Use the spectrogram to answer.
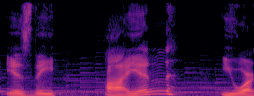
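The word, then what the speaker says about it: ayin: it's a y sound the ion is one of the two Hebrew letters that is silent and the other silent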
